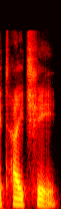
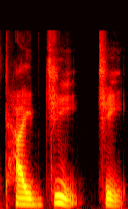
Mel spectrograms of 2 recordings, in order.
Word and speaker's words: Tai Chi: They usually say Tai Chi, but the actual pronunciation is Tai Chi, like the letter G.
